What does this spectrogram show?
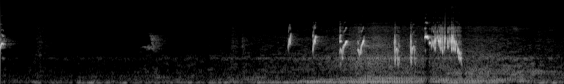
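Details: Asian pied starling training song for contest birds. Near-quiet opening with a few isolated notes, then a lively burst of chirps and a harsh, buzzy squawk toward the end. Low rumbling noise underneath.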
